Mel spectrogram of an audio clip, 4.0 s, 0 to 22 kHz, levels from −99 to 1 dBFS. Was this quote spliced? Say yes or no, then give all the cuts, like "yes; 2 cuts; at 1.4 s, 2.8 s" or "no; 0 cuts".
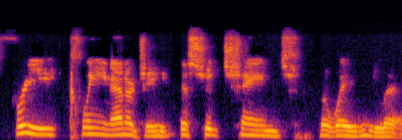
no; 0 cuts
